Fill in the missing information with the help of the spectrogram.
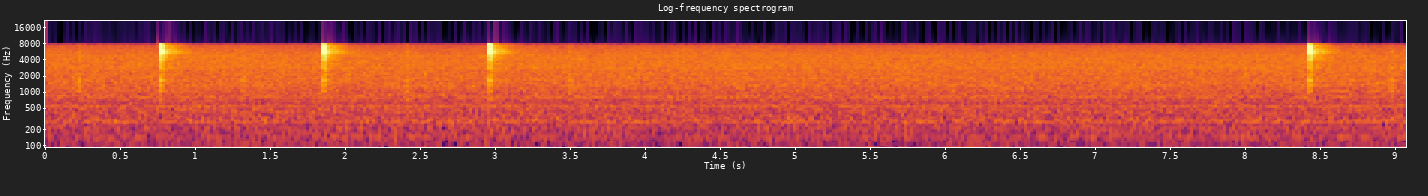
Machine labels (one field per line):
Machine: valve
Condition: normal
